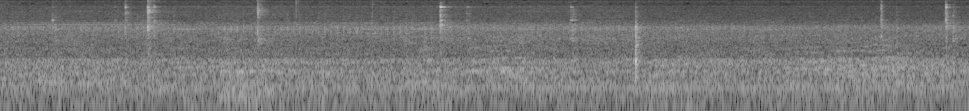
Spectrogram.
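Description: Metal parts of an automatic can seamer being handled and fitted by hand: a few sharp clicks and clinks, the loudest about two-thirds through, over a steady background hum.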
